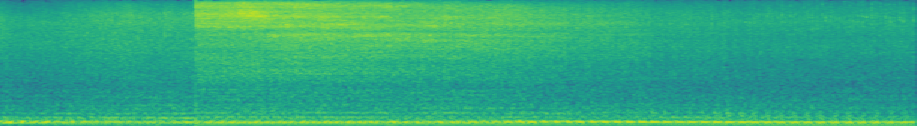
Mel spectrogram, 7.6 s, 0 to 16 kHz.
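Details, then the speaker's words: 1977 Chevy Nova with newly installed FiTech 800hp MeanStreet EFI, idle set to 900 rpm, mic at the rear of the car: a steady, even, low tailpipe burble at idle with no misses or knocks. Smooth, healthy running. "all right guys so there you have it we got a pretty good first start on the phi tech"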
